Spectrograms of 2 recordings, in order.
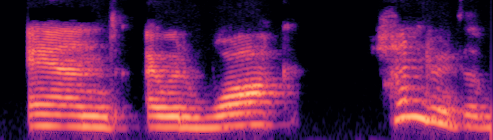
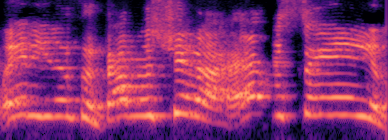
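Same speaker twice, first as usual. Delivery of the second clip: high, put-on voice of a scornful stranger; mock passing lady; 12 semitones higher, faster than usual. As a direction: imitate the lady yelling from her car, much higher. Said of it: "some lady driving by was like".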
